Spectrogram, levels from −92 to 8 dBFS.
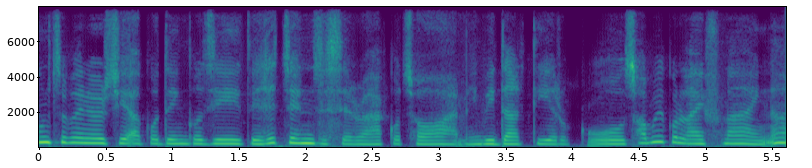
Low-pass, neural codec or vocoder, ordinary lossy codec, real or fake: none; codec, 16 kHz, 1 kbps, X-Codec, HuBERT features, trained on LibriSpeech; none; fake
